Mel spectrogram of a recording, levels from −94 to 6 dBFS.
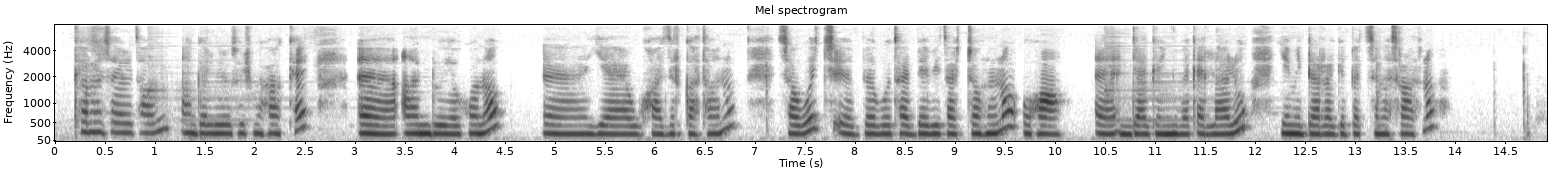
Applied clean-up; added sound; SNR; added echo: neural separator model SepFormer DNS4.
